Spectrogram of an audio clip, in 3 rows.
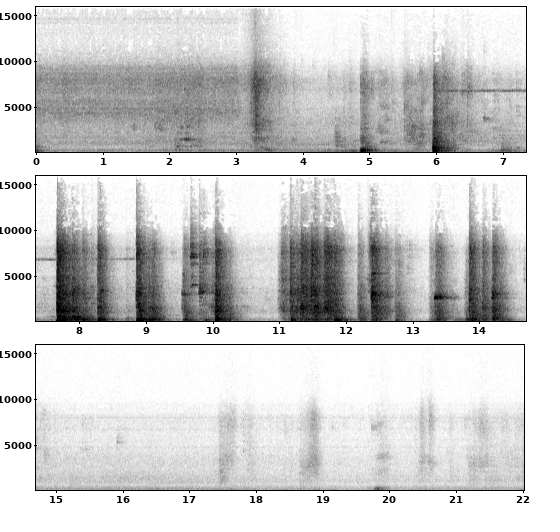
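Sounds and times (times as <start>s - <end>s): loud knocks rattles and scrapes: 5.8s - 14.6s.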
